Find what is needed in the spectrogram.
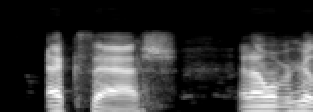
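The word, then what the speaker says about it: X Æ A-12: and it's like x-a-e-12 how was it pronounced x-ash and i'm over here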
